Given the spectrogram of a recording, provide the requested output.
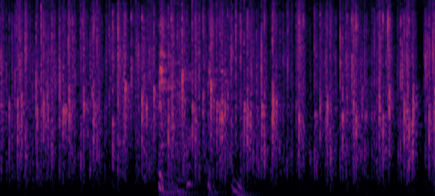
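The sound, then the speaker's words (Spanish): Steady, dense applause from a crowd fills the whole stretch at an even level, with a brief voice rising faintly beneath it partway through. “Pido un aplauso. Oye, esto no es el aplauso, esto es la campana. El, aplaudanme.”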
